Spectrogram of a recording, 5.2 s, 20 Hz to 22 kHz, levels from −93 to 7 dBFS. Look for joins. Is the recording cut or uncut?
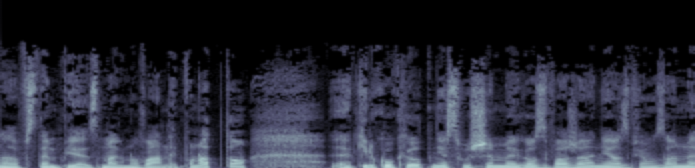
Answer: uncut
